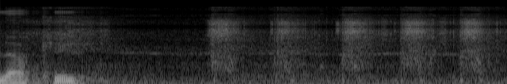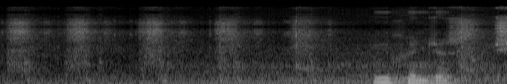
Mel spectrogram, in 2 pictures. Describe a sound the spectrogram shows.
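A spray bottle squirts water in quick bursts.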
